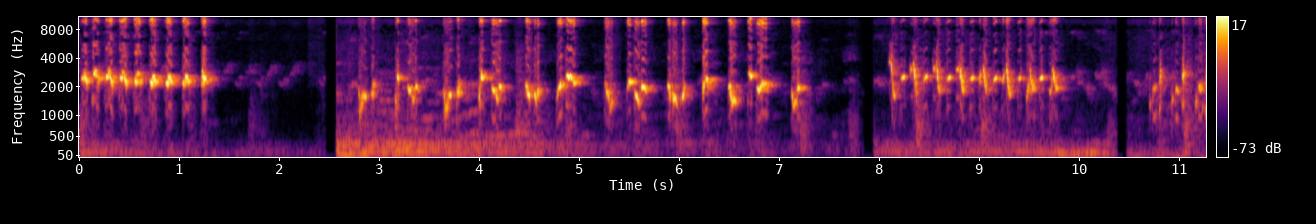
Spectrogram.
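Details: Singing yellow-vented bulbul used to provoke other bulbuls into answering; a quick bubbly phrase, then a slower run of separate sharp, downslurred notes, then another rapid chattering burst.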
